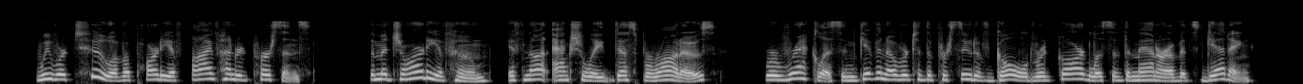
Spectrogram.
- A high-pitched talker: Yes, high, 205 Hz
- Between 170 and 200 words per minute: No, average, 160 wpm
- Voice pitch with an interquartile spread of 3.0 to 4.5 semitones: Yes, average, 3.9 semitones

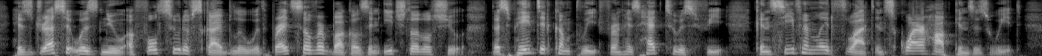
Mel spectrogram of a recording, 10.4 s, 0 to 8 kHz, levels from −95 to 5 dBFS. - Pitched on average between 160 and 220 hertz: No, low, 135 Hz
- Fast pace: Yes, fast, 215 wpm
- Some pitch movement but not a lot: No, wide, 7.5 semitones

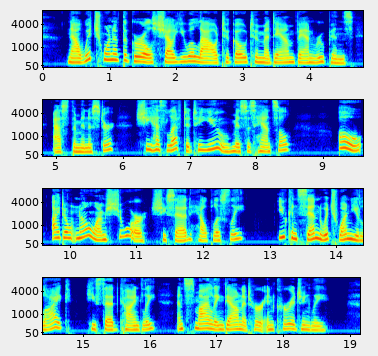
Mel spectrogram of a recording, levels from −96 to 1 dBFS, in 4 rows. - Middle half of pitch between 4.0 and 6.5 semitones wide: Yes, average, 4.9 semitones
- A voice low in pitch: No, high, 195 Hz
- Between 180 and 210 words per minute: No, average, 160 wpm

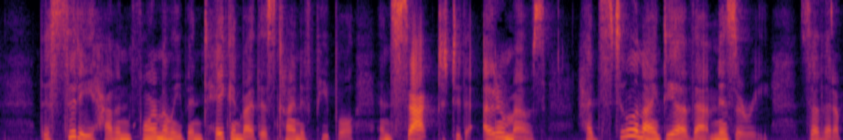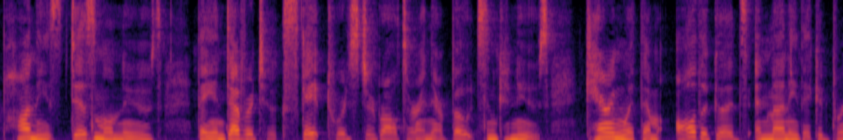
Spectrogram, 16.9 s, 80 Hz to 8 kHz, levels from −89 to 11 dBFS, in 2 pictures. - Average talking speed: Yes, average, 180 wpm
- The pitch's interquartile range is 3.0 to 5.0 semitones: Yes, average, 3.7 semitones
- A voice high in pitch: Yes, high, 200 Hz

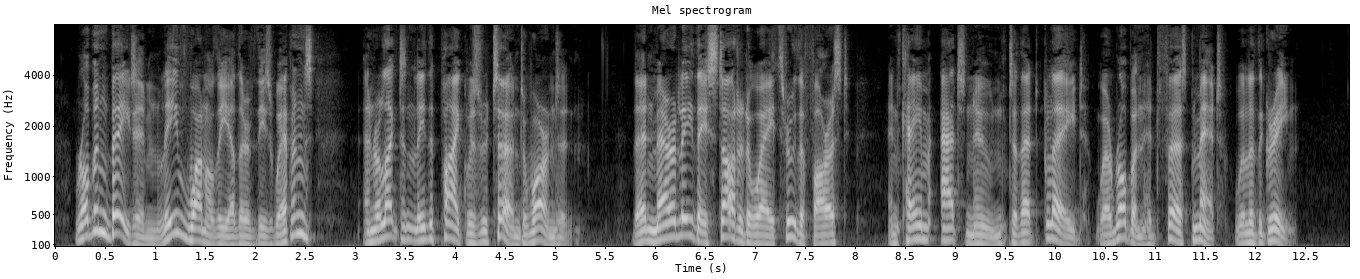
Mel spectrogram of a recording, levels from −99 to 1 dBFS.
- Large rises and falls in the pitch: Yes, wide, 7.4 semitones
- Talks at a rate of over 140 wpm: Yes, average, 200 wpm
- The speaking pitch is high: No, low, 135 Hz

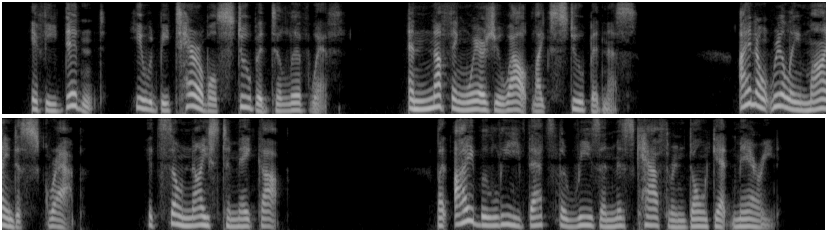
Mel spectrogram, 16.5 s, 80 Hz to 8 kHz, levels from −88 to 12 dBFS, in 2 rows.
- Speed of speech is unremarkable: Yes, average, 150 wpm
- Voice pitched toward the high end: Yes, high, 200 Hz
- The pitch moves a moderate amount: Yes, average, 3.4 semitones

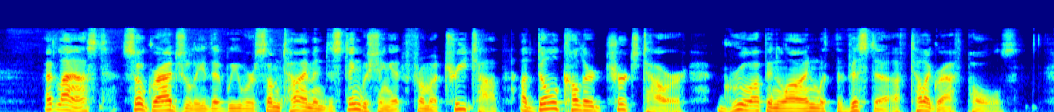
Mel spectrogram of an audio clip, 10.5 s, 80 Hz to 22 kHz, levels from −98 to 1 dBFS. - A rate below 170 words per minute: No, average, 175 wpm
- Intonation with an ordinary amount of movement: No, wide, 6.9 semitones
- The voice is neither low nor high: No, low, 125 Hz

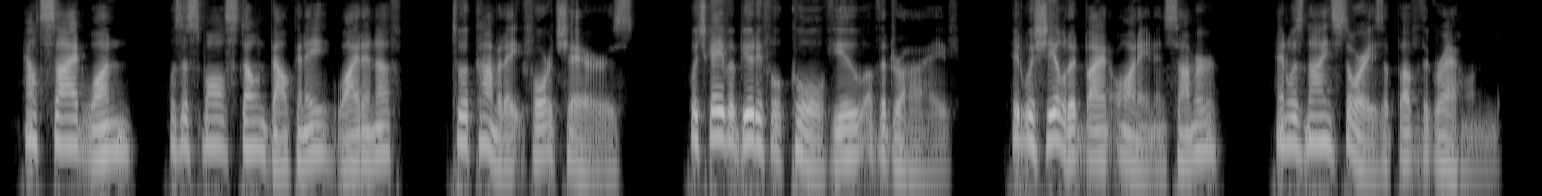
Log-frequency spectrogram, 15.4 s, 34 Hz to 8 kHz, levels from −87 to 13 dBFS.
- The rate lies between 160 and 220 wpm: No, average, 145 wpm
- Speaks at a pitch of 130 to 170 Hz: No, low, 115 Hz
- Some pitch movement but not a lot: No, wide, 7.0 semitones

